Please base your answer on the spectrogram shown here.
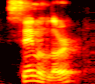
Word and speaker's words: similar: Similar, only 3 syllables, right?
